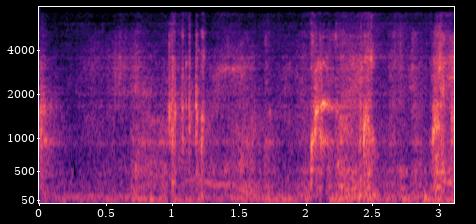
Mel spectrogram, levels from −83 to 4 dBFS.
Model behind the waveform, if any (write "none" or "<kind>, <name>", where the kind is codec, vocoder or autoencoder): codec, HILCodec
